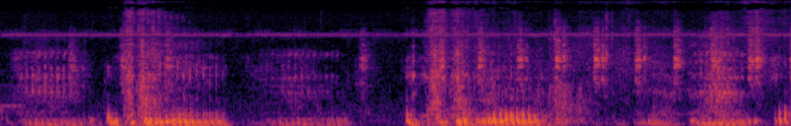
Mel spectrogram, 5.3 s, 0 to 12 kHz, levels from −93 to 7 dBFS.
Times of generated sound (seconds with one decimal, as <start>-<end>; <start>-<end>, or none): 0.5-3.7; 4.6-5.3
